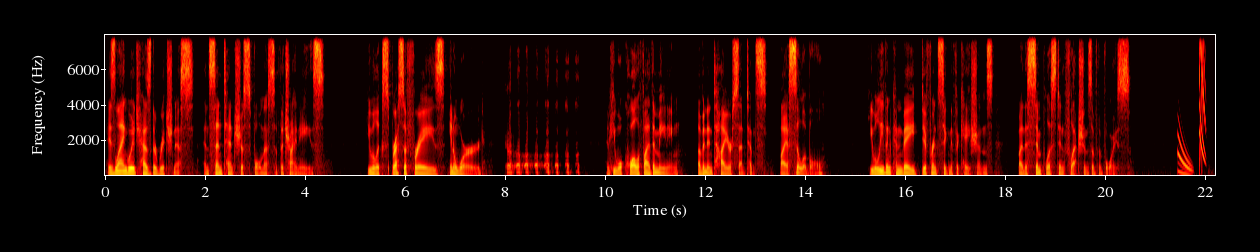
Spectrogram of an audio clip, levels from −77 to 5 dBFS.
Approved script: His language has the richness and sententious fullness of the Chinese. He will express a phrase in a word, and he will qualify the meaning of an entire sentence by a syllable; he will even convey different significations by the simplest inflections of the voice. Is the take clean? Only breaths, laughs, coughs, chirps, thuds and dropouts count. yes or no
no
